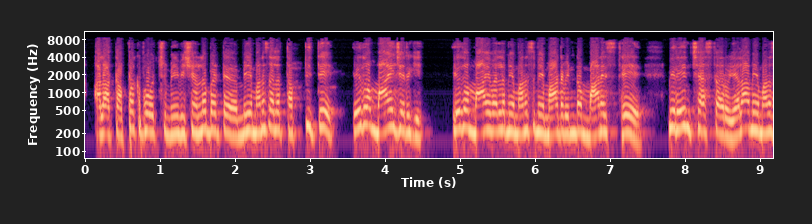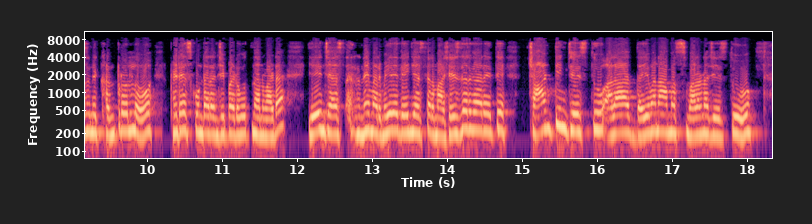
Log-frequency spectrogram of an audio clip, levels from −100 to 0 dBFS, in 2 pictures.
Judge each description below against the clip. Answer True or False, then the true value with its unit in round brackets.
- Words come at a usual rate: False (165 wpm)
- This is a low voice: False (210 Hz)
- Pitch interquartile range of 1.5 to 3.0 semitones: True (2.4 semitones)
